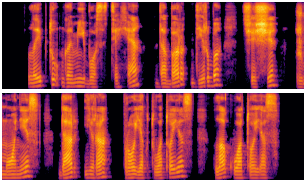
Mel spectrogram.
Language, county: Lithuanian, Vilnius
